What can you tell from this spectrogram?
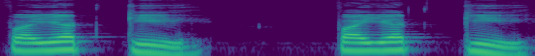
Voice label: "fvyvtke", muscogee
